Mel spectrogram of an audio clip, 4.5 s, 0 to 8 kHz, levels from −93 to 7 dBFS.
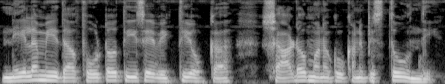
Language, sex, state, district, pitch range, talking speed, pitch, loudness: Telugu, male, Telangana, Mahabubabad, 115-135 Hz, 135 wpm, 125 Hz, -14 LUFS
